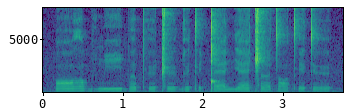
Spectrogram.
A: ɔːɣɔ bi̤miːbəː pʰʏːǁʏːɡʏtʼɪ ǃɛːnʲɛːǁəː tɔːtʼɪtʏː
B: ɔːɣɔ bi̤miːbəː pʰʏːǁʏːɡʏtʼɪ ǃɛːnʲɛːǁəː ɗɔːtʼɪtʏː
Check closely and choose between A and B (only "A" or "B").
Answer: A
